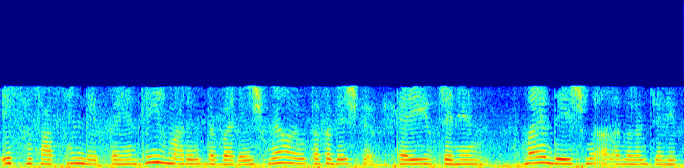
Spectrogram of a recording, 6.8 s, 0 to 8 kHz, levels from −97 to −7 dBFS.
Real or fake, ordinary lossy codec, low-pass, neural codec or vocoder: fake; AAC, 16 kbps; 7.2 kHz; codec, 24 kHz, 0.9 kbps, WavTokenizer, small release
